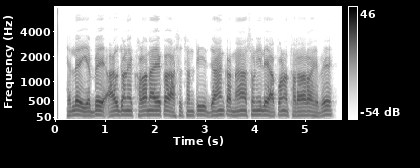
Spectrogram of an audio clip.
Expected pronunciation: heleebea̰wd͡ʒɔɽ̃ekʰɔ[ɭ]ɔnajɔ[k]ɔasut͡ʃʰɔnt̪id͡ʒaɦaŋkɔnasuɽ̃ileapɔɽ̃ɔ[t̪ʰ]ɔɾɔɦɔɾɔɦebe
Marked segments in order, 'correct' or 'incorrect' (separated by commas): correct, correct, correct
